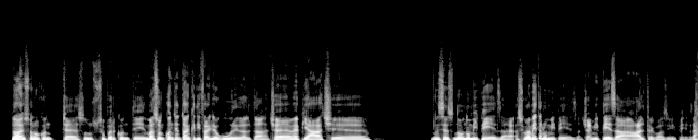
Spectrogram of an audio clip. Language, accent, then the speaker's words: Italian; Novara, Piedmont, Italy; io sono piemontese, no? Eh, sono di Novara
